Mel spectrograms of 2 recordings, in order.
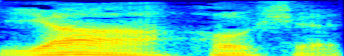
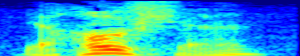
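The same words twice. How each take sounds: First: The stress is on the first syllable. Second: The stress falls on a later syllable. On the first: The speaker calls it right. "with the accent on Yah" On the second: The speaker calls it wrong. "not Yahosha"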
